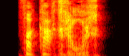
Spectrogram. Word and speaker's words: focaccia: It's going to have salami, rosemary ham, provolone cheese, sun-dried tomato spread on toasted focaccia. That's how you say it, actually.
